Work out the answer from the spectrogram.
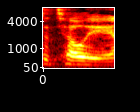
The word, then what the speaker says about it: Atelier: don't even know all right so inside this Atelier announcement on now yeah it's actually pronounced Atelier I did hear that somewhere I don't remember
